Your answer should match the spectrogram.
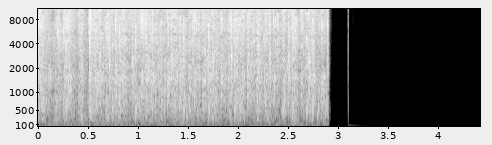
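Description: Audience applauding, a dense clatter of many hands clapping that cuts off abruptly about three seconds in.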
